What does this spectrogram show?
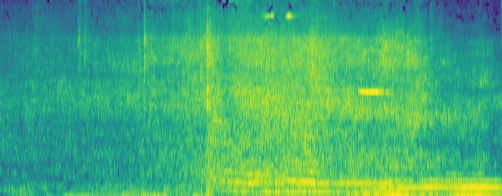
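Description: VW Golf track car coming down the pit lane, its engine getting louder as it approaches. Its engine note drops about halfway through as it slows, then holds a steady low note.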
